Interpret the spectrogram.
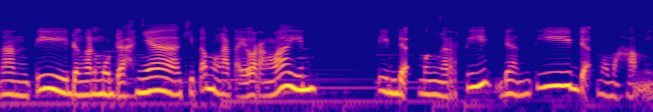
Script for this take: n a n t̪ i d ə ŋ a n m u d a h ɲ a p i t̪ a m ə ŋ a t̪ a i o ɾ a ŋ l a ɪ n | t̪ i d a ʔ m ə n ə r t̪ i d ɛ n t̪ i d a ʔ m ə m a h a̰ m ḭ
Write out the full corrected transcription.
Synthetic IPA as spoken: n a n t̪ i d ə ŋ a n m u d a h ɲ a k i t̪ a m ə ŋ a t̪ a i o ɾ a ŋ l a ɪ n | t̪ i d a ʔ m ə ŋ ə r t̪ i d a n t̪ i d a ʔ m ə m a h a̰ m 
